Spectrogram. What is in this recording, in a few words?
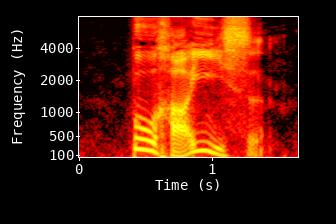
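"bu4hao3yi4si5", Chinese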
